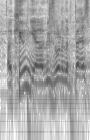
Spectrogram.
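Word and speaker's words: Acuña: And they did it by jumping on Atlanta, taking advantage of some miscues in the outfield by Aun Ronald Akuna. I always say his name wrong. Akunia, who's one of the best players in baseball.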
